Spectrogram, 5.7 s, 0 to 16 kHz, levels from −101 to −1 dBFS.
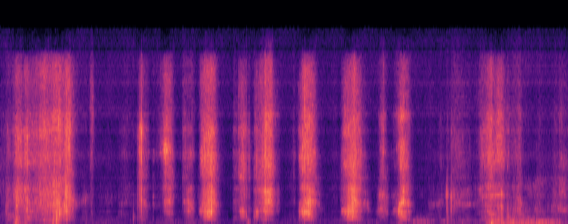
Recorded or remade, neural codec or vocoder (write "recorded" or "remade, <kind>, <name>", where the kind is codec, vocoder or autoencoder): remade, codec, SNAC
